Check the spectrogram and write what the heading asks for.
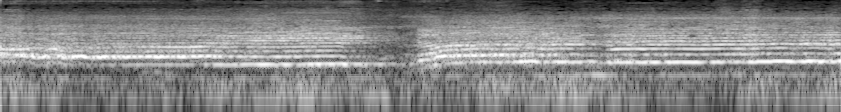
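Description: A group of temple priests chanting in unison, holding long, steady notes; one phrase ends and the next begins about two seconds in.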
